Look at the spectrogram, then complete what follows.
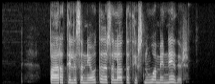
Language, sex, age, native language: Icelandic, female, 40-49, Icelandic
